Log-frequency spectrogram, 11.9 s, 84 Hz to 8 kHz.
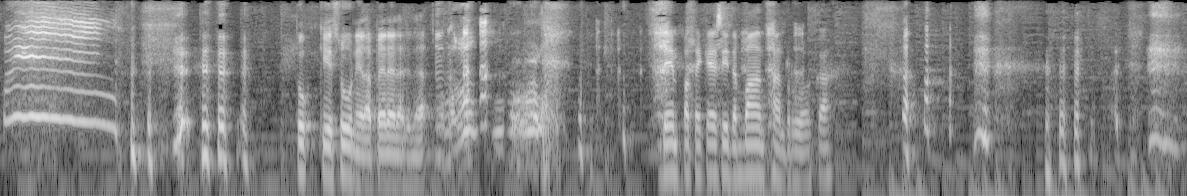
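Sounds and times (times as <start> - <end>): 
voice mimicking a hungry child crying: 0.0 - 1.2, 4.4 - 5.5
laughter: 1.2 - 2.6, 4.3 - 11.8
speech: 1.3 - 5.9, 6.6 - 11.8.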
